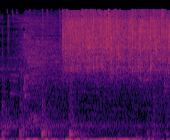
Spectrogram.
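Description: Shower water runs, faint and steady. A few soft knocks come first, then the spray settles into an even, continuous hiss.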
